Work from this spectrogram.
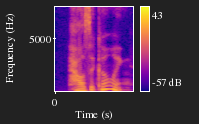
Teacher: Ah [clears throat] right is gets reduced. We often lose the i in is.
